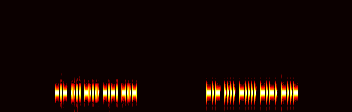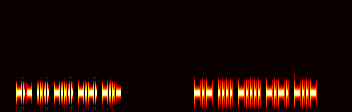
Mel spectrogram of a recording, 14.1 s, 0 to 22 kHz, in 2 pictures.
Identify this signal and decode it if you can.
Morse code, heard as a keyed tone, about 38 wpm, 700 Hz. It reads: KH6CX KH6CX KH6CX KH6CX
